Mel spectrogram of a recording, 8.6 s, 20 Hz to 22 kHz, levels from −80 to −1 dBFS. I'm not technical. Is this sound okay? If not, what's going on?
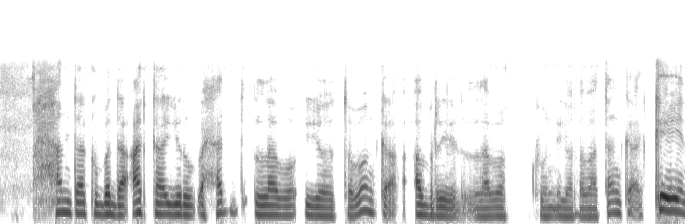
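No. There is repeated stalling (stutter) from 4.09 to 5.05 s and again from 5.43 to 6.32 s. The call's audio arrived in bursts that came too late, so the receiver kept running dry and stretching the last sound to cover each short wait. Nothing is lost, but the speech drags and hiccups more than a dozen times in each stretch, with the longest pause about 100 ms.

Right after that, a call audio freeze runs from 6.34 to 6.63 s. The audio halts and drops to near silence for roughly a quarter of a second before resuming where it stopped. This is likely a brief holdup in the connection that emptied the receiver's small waiting reserve.

A jitter buffer slow-down follows from 7.65 to 8.11 s. To rebuild that reserve, the receiver repeated tiny slices of sound, so the speech plays at about 90% speed at normal pitch and sounds slightly drawn out.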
